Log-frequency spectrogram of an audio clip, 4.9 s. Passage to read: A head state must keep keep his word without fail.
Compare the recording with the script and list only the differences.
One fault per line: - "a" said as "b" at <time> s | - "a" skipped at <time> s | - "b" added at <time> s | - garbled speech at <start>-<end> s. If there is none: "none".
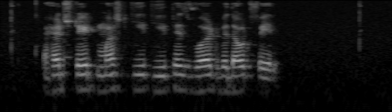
none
